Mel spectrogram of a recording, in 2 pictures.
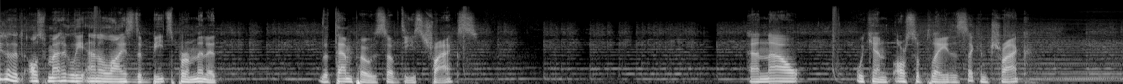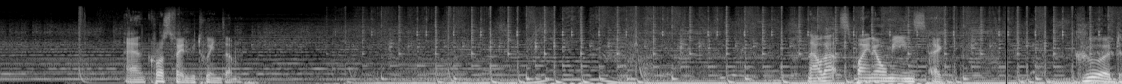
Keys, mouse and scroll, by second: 7.9 click, 9.5 click, 11.7 click, 14.1-17.8 drag, 20.9 space, 21.9 space.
